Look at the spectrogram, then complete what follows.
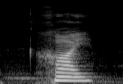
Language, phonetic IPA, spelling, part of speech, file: Ukrainian, [xai̯], хай, particle, Uk-хай.ogg
- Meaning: let + subject + conjugated verb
